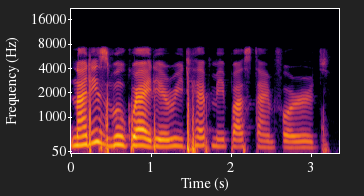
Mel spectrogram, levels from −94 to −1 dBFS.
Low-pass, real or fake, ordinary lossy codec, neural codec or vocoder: 7.2 kHz; real; none; none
